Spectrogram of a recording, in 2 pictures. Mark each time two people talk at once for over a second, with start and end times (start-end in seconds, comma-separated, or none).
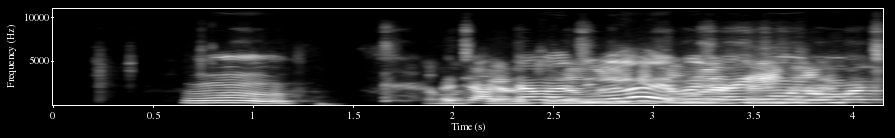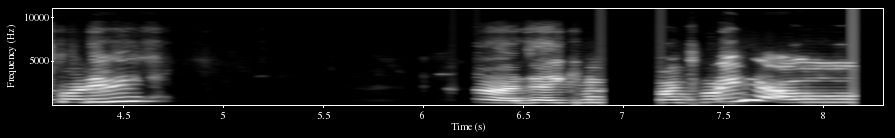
1.9-4.1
